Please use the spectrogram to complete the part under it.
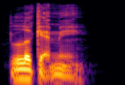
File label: man look at me, deep voice; voice-ringtones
